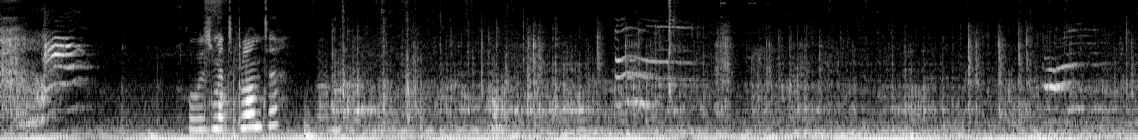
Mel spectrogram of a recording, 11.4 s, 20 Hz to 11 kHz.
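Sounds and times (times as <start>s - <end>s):
low rumble: 0.0s - 11.3s
speech: 1.9s - 3.6s
cat meowing: 6.1s - 7.0s, 10.4s - 11.3s.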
